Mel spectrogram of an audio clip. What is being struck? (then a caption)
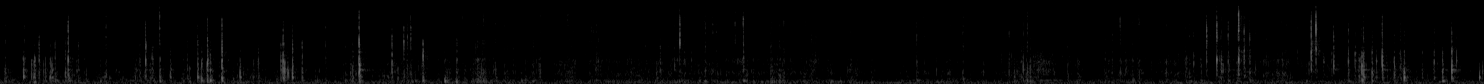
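Plastic candy bag. Long nails scratch and squeeze a large, printed plastic M&M's candy bag that appears full, crinkling it. The result is quiet, bright crinkling and rustling broken by sharp, dry ticks and snaps at an irregular pace. The snaps cut off at once with no ring.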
